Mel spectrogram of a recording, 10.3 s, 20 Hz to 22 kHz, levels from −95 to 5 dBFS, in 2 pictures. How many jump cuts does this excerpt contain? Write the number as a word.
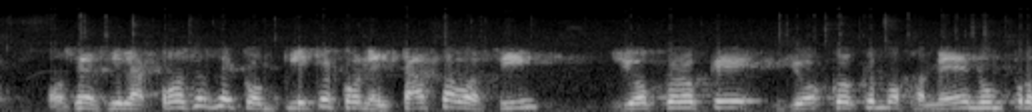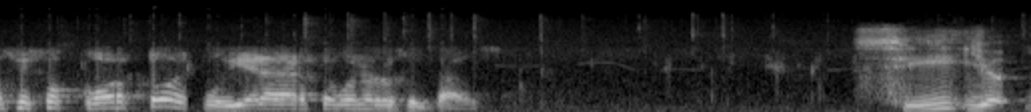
one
